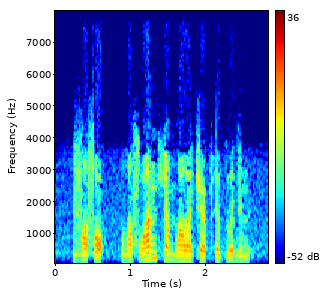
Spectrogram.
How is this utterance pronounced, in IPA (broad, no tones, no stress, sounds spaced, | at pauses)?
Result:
z e sˤ o | ðˤ e sˤ w a n ç a n ðˤ ʌ j ʌ t͡ʃ ʌ ʈʰ e tʷ e d e n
